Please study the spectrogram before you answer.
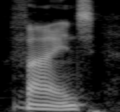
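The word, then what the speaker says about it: Fiennes: tried to call us out on it it's pronounced rafe fines he doesn't really wear much makeup when he's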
